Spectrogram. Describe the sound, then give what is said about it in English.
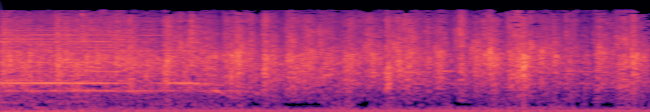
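An audience claps together during a church sermon in a steady, dense patter of many hands, bright and continuous with no pauses, holding a fairly even loudness throughout without any voices on top. “Well, you are clapping, but it's not for me.”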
